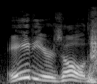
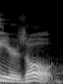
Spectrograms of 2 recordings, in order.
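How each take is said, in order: First: Eighty lifted higher and leaned on, falling after; stress on Eighty. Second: Said in the usual way. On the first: Shown as a demonstration. Preacher marveling at Moses' age, stressing Eighty. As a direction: repeat it, hitting Eighty.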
